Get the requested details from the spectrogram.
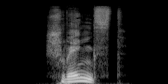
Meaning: second-person singular present of schwenken
- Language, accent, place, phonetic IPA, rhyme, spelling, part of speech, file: German, Germany, Berlin, [ʃvɛŋkst], -ɛŋkst, schwenkst, verb, De-schwenkst.ogg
